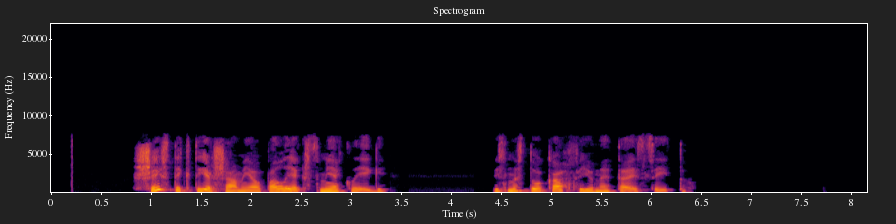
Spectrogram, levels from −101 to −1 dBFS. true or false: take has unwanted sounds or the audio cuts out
false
